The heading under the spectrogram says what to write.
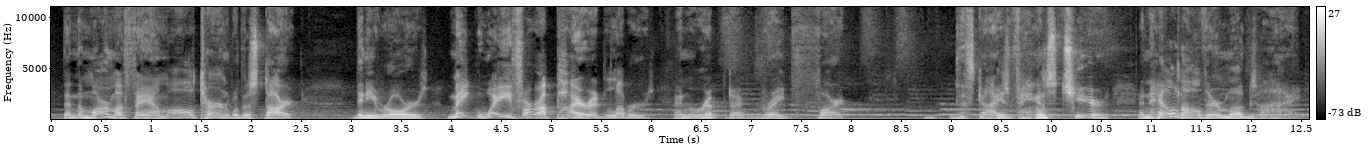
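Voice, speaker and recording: A man narrates a crude, cheeky rhyming parody in a heavily gravelly voice. He takes his time, and his delivery rises and falls widely, with music playing underneath. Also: fairly high pitch, big pitch swings, slow. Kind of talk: comic rhyming verse recitation.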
